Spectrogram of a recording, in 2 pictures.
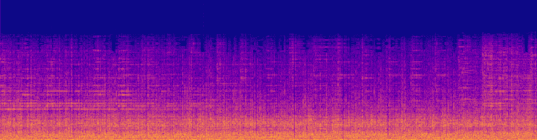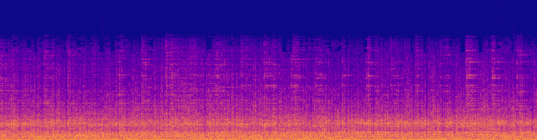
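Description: Live rock band playing, loud and steady, in a heavy-metal style.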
